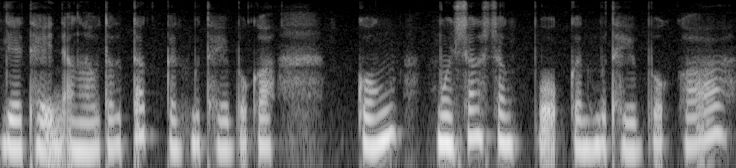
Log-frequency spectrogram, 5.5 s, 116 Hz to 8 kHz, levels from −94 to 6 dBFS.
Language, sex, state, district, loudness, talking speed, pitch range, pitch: Mizo, female, Mizoram, Aizawl, -16 LUFS, 230 wpm, 195-230 Hz, 205 Hz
